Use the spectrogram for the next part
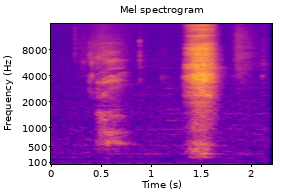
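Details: Person recording sneezes: a quick intake of breath, then a single forceful sneeze in a small room; sneeze.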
